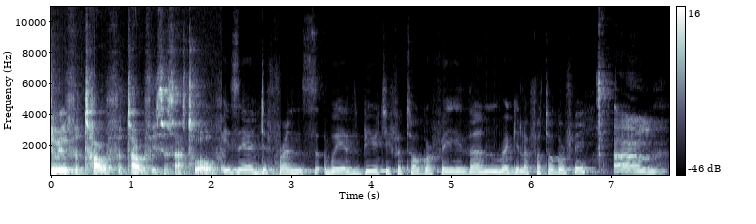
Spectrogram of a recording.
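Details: Adult man speaking; normal speech.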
